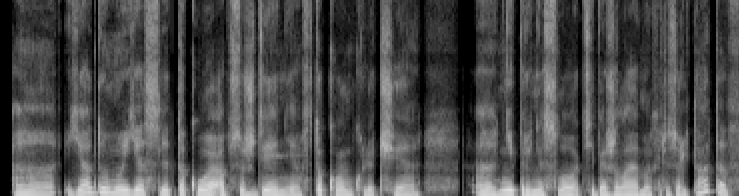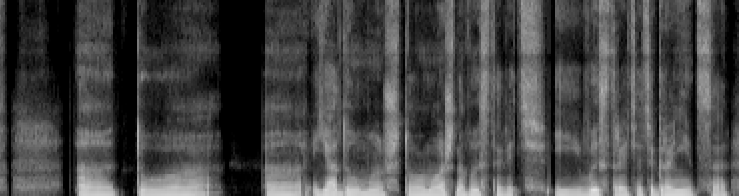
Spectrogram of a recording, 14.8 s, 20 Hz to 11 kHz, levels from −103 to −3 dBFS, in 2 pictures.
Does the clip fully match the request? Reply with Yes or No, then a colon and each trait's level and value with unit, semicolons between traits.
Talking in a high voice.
Yes: high, 195 Hz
